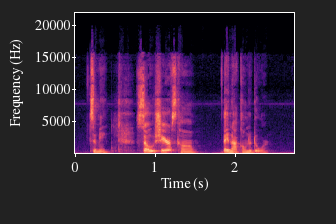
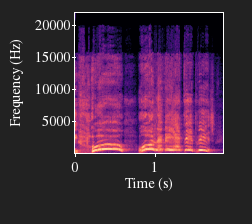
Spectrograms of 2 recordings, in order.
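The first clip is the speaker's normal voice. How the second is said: much higher and louder shrieking yell; screaming fury; 4 dB louder, slower than usual. Retold or imitated. Mother-in-law outside the slammed door, shrieking to get at her. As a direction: shriek like you want to fight. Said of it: "Acting a fool outside".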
